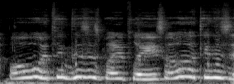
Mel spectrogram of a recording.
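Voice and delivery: mock a befuddled old man's repeated discovery; old man impression. Imitates confused old man's gag.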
